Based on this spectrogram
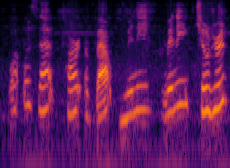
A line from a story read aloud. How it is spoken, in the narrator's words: Minette asked sleepily, with pure joy in her voice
